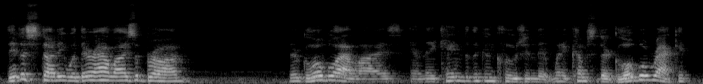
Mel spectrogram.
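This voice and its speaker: Fairly high in pitch and a little mellow, the man's voice has slight background noise behind it. As a video commentator talking to camera alone, he holds forth in a discursive, rhetorical manner, frequently asking "right?" and restarting sentences with repeated words.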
